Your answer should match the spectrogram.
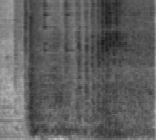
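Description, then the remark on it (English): The engine of an old Massey Harris tractor, a classic tractor in Kansas, cranks and catches after a brief quiet moment, then settles into a loud, steady rumbling run. “As you can see, it starts real good and it just drives like a new one and nothing else to be done with it.”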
